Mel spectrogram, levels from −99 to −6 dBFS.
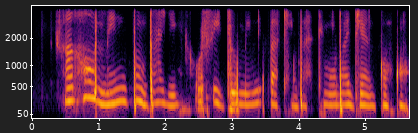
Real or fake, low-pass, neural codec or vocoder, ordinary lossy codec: fake; 3.6 kHz; codec, 16 kHz, 2 kbps, X-Codec, HuBERT features, trained on general audio; none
